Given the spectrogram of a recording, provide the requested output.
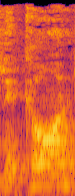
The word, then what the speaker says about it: Nick Cullen: Nick Cullen, Director of Kern County Animal Services, NICKCULLEN.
